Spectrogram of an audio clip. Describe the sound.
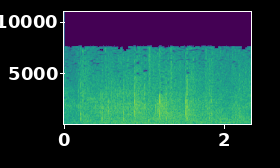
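Audience applause for a child named in a group setting: a dense, steady wash of many hands clapping that holds at an even loudness throughout, with a few sharper claps standing out and no clear voices over it.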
